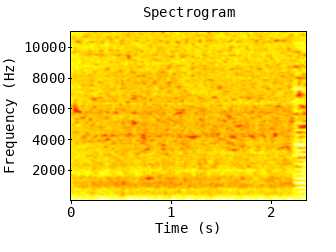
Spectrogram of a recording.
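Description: Car engine idling, a low fluttering rumble heard from inside the cabin.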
